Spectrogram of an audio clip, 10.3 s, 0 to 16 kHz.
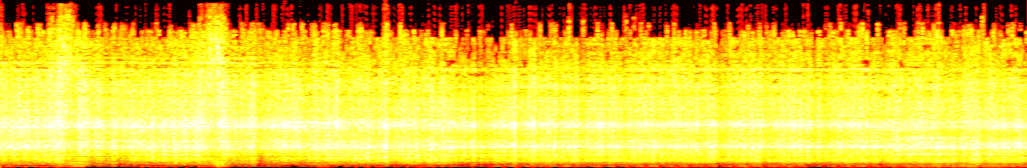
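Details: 1998 Ford ZX2: a thin, steady high-pitched whine over a faint engine hiss, barely changing. High-pitched engine whine, source unknown.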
